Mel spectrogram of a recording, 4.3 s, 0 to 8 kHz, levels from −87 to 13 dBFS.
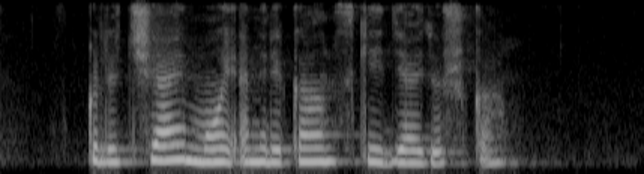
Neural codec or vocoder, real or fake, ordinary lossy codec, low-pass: none; real; Opus, 24 kbps; 7.2 kHz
